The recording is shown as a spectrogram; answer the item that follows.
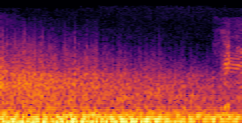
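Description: Background music: a dark, droning soundtrack of steady low tones, its higher sounds fading away toward the end.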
